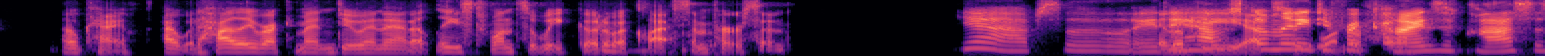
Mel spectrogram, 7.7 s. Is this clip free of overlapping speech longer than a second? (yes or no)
no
